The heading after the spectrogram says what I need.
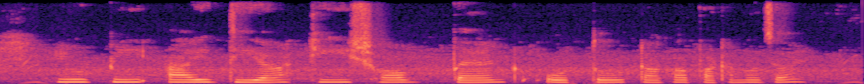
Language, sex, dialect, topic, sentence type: Bengali, female, Rajbangshi, banking, question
